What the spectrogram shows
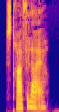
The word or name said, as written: straffelejr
